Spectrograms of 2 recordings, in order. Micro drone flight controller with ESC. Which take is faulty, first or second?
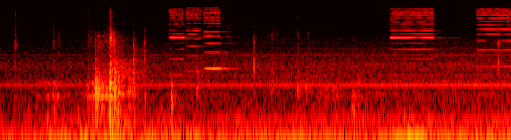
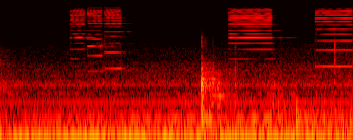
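second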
